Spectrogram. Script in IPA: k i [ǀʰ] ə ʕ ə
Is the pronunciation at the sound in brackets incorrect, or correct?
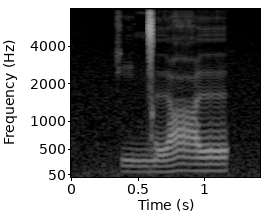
incorrect: ŋ͡ǀ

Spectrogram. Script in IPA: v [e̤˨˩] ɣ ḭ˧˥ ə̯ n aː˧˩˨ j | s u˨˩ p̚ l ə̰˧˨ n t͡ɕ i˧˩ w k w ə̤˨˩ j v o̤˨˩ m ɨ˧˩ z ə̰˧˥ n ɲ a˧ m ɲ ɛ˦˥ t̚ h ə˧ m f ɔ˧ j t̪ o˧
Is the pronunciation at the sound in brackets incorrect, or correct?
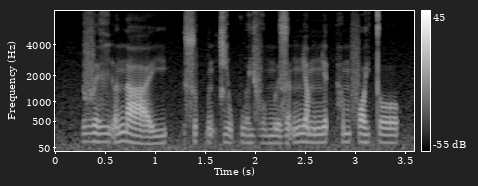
incorrect: e˧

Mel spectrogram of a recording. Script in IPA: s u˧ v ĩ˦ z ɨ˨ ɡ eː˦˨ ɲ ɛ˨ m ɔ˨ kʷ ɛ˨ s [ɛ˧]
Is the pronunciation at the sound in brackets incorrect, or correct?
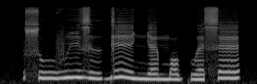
incorrect: ɛ˦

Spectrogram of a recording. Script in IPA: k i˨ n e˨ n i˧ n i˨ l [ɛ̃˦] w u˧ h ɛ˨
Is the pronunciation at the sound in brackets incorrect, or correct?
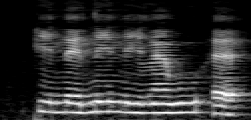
incorrect: ɛ̃˧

